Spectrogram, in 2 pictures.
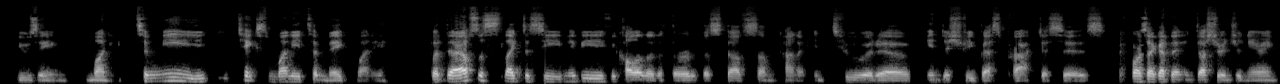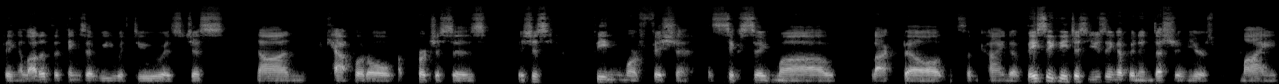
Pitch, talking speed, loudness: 170 Hz, 175 wpm, -25 LUFS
